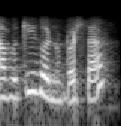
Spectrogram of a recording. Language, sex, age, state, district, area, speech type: Nepali, female, 18-30, West Bengal, Darjeeling, rural, conversation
